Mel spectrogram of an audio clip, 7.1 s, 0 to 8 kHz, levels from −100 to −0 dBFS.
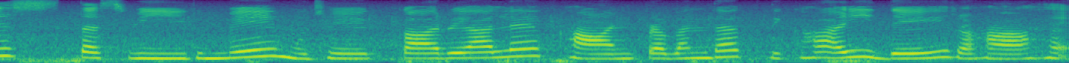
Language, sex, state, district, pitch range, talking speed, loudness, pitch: Hindi, female, Madhya Pradesh, Katni, 230-270 Hz, 95 wpm, -14 LUFS, 245 Hz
